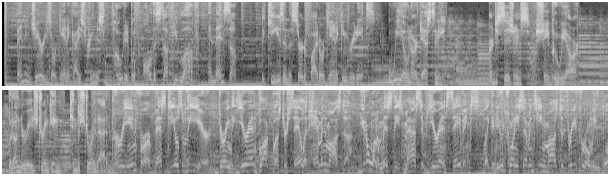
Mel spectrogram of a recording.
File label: VOICE OVER DEMO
